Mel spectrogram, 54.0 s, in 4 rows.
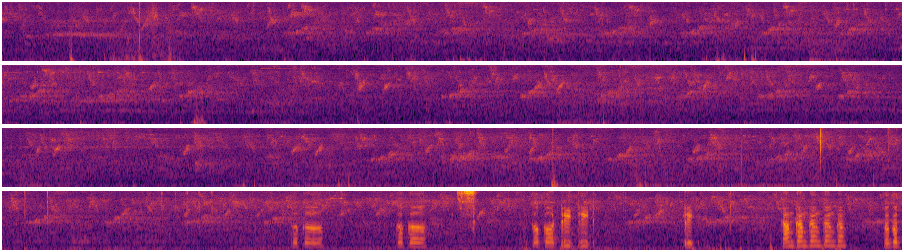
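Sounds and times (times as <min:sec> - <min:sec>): bird chirping: 0:31.1 - 0:54.0.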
